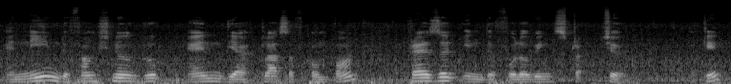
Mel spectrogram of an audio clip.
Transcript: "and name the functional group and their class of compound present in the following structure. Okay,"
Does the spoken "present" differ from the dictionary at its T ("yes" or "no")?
no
